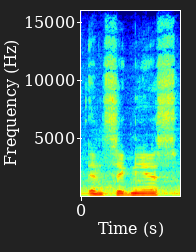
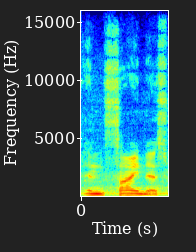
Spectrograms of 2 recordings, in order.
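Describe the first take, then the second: First: The G is sounded in the word. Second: The G is silent in the word. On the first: "a lot of people pronounce it" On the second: "where the G is silent"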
